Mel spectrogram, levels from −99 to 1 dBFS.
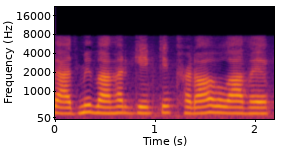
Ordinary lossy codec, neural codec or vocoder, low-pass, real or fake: none; codec, 16 kHz, 0.5 kbps, FunCodec, trained on LibriTTS, 25 frames a second; none; fake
